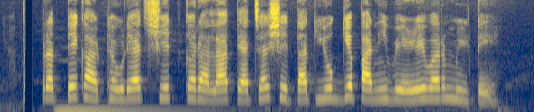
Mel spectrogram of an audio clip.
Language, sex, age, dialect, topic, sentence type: Marathi, female, 18-24, Varhadi, agriculture, statement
